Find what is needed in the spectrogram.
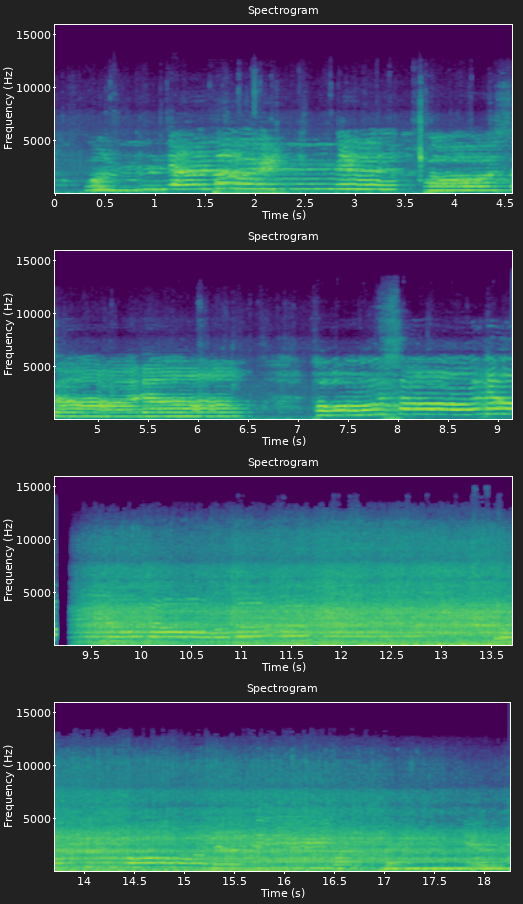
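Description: Women and children singing a hymn together in short sung phrases. About nine seconds in the singing cuts off abruptly, then carries on over a steady rushing background noise.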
